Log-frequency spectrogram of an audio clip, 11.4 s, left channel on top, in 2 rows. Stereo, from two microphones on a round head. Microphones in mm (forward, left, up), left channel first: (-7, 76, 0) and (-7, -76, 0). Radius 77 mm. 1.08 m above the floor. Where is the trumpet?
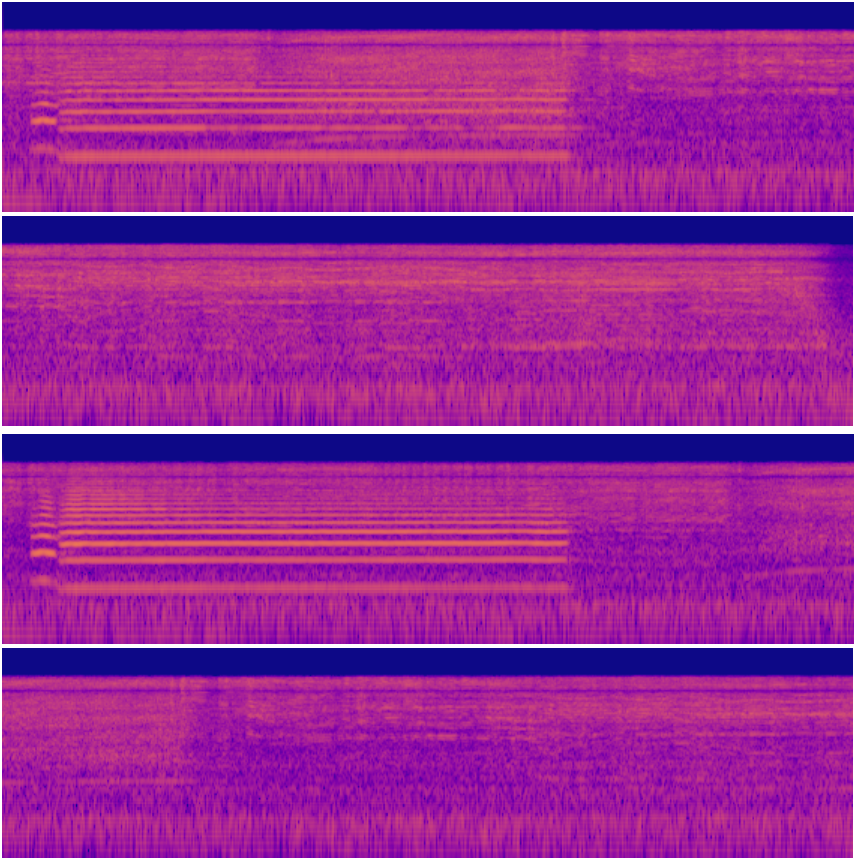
50° right (ahead or behind), 0.6 m.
